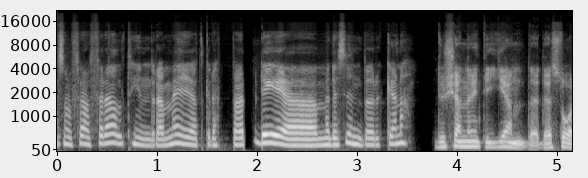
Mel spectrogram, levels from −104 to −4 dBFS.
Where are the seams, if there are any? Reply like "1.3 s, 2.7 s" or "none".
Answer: 1.9 s, 3.7 s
